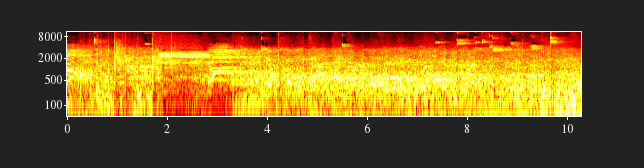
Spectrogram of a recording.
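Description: Basketball game sound in a gym: voices and crowd chatter echoing in the hall, with a basketball bouncing. A single steady whistle blast, about a second long, sounds about two seconds in.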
